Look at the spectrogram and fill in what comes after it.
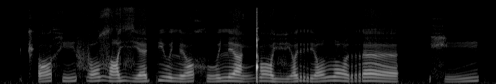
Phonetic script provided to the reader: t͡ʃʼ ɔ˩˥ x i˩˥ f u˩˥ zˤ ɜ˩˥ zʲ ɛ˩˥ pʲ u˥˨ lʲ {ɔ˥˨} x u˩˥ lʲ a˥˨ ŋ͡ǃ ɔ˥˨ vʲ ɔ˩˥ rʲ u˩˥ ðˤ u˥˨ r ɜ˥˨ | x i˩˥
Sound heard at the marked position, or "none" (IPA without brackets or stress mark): ɔ˩˥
